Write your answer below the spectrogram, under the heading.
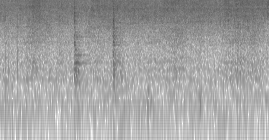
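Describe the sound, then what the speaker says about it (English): Pork tenderloin fries in hot grease in a pan, a steady loud sizzle with a few sharp pops and crackles breaking through, and no voices. "Be careful, because the grease does pop up at you"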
